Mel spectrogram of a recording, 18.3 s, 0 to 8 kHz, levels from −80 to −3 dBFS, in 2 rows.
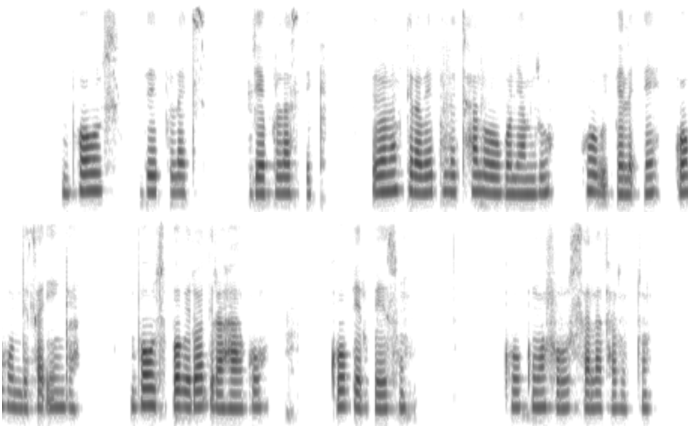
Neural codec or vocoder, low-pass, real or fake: none; 7.2 kHz; real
